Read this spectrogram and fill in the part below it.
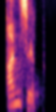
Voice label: "unzip", Indian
